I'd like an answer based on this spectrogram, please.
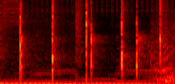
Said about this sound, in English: Clap it up. Clap it up.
